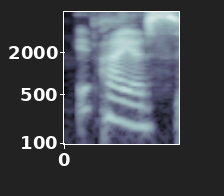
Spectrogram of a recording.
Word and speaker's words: eyas: How do you pronounce that? Ias. Yeah, Ias.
